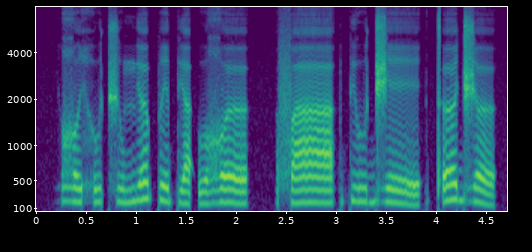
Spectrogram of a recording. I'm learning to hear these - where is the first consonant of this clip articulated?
uvula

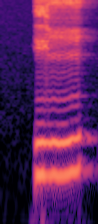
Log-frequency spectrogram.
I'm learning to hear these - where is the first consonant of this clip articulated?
palate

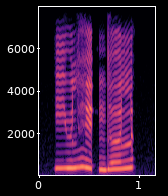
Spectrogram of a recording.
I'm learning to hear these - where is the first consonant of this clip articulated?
palate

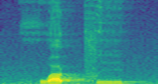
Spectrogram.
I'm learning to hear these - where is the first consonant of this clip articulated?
throat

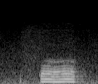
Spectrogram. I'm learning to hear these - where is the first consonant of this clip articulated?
lips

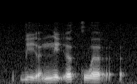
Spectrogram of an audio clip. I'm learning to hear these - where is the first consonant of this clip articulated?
lips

